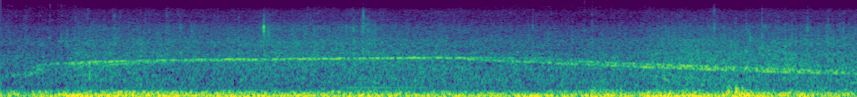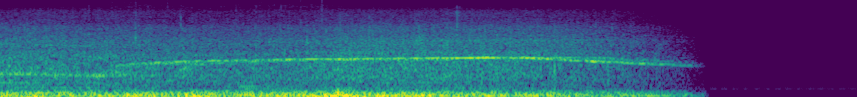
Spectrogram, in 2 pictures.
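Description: An emergency vehicle's siren wailing: the pitch rises, holds high, sinks slowly through the middle, then climbs and holds high again before starting to drop near the end. Steady outdoor noise runs underneath.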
